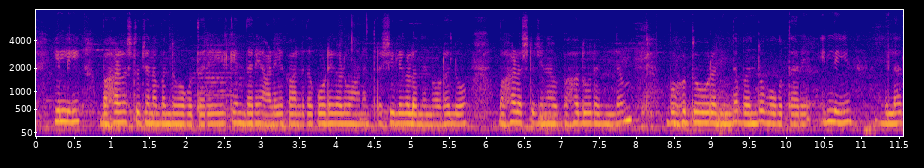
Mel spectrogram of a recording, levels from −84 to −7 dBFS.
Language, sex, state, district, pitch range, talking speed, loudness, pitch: Kannada, female, Karnataka, Bijapur, 195-215 Hz, 110 wpm, -26 LUFS, 200 Hz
